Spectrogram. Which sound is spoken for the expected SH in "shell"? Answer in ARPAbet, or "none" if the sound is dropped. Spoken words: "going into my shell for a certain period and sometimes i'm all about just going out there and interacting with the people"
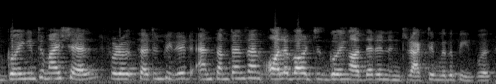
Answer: SH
